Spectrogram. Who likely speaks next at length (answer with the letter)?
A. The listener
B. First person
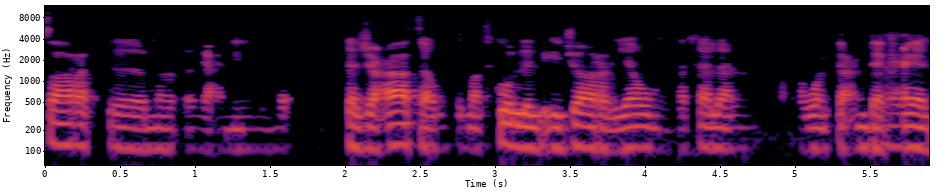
B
